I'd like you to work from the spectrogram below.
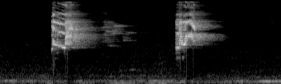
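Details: Lovebirds calling in turn among a group; two loud, harsh, raspy squawks about a second apart, with a low hum in the background.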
